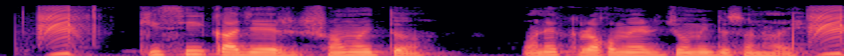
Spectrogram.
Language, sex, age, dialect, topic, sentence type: Bengali, male, 18-24, Northern/Varendri, agriculture, statement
